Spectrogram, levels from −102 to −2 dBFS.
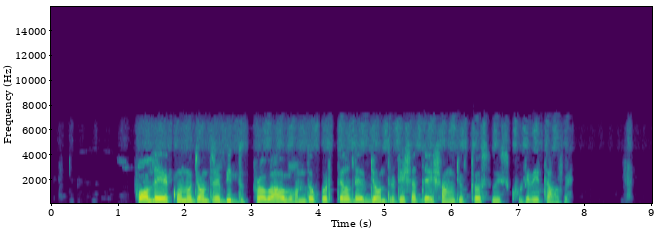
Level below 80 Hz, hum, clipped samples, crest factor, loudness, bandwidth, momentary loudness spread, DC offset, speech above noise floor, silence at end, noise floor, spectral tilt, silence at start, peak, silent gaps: -66 dBFS; none; under 0.1%; 18 dB; -20 LUFS; 7 kHz; 14 LU; under 0.1%; over 70 dB; 1.25 s; under -90 dBFS; -8 dB/octave; 1.3 s; -2 dBFS; none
